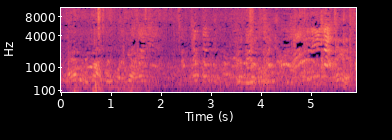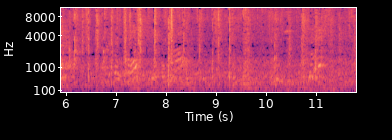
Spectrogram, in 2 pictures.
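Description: People talk nearby outdoors.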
